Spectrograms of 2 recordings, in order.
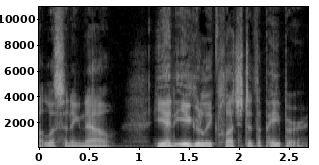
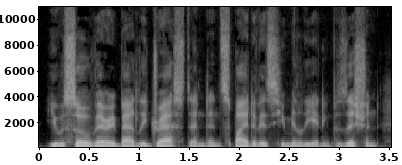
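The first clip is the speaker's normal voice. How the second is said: usual speaking voice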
